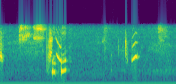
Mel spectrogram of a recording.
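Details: Indoor pet male black-capped caique practising the phrase "step up": a burst of raspy, speech-like syllables, then a pause and a short rising squeak.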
